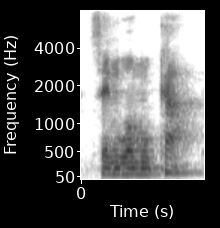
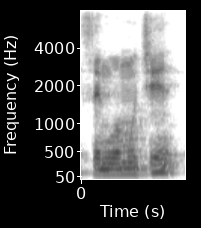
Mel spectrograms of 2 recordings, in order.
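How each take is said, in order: First: The last syllable starts with a k sound. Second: The last syllable starts with a ch sound. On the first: This is the old pronunciation. "antiguamente se pronunciaba ka" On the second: This is today's pronunciation. "eso que ahora nosotros pronunciamos chie"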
